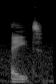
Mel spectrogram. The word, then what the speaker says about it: eyot: And that's an 8 behind, as in a river, spelled EYOT, 8, pronounced like the number 8.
